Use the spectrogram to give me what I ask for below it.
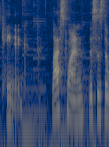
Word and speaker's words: Koenig: So it looks like Koenig, but the O and the E actually make an A sound, and so this is pronounced Koenig.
